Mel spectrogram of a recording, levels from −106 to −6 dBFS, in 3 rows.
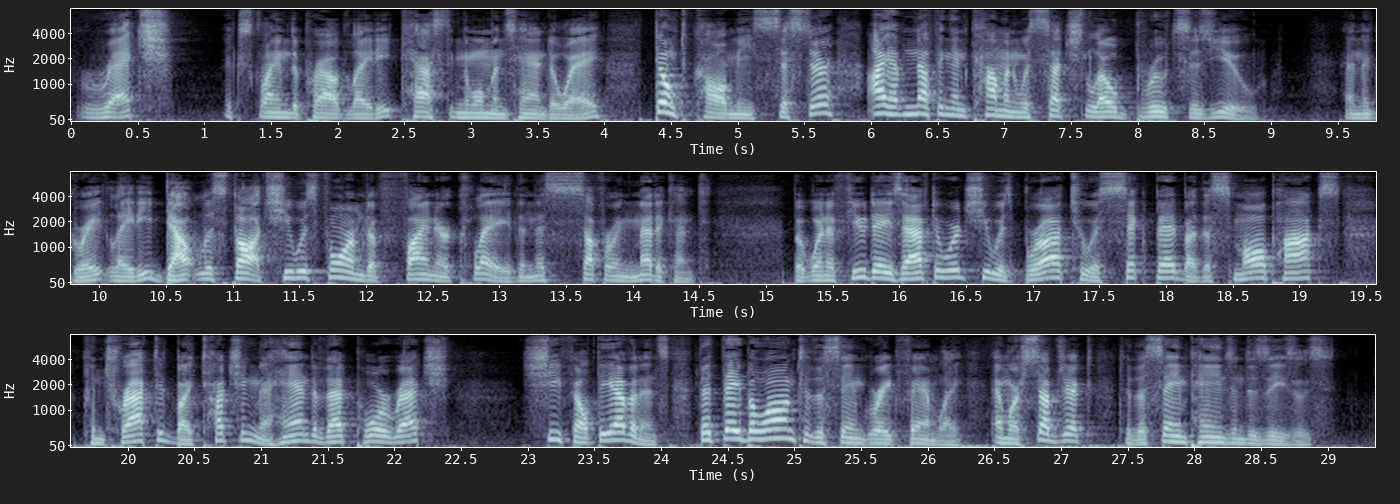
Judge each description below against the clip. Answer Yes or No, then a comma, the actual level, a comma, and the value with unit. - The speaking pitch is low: Yes, low, 130 Hz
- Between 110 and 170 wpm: No, average, 180 wpm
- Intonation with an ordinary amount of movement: No, wide, 8.6 semitones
